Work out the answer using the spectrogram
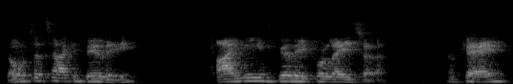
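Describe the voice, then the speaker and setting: A man's voice: medium pitch, takes it slowly, sharp tone. A man voicing a hooded male orc healer who cheerfully coaxes his ogre companion. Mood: coaxing. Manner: cheerful, coaxing, talks to his ogre like a pet. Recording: roomy, distant mic.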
